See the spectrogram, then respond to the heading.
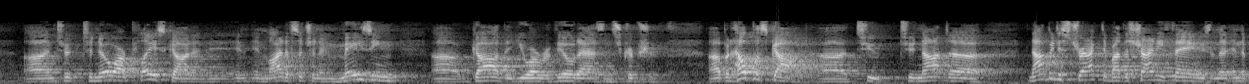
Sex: male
